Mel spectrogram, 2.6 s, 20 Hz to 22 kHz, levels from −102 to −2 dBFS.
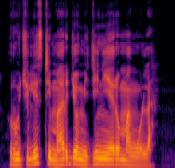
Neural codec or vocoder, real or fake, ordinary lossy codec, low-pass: none; real; none; none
